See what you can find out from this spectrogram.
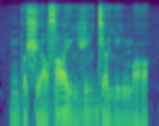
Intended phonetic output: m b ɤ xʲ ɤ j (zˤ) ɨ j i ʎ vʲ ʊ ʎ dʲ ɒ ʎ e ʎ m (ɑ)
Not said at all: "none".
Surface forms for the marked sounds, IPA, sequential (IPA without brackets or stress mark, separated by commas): zˤ, ɒ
